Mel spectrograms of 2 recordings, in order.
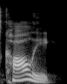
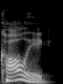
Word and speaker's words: colleague: The word for a person you work with, it's colleague. The stress is on the first part, not colleague.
